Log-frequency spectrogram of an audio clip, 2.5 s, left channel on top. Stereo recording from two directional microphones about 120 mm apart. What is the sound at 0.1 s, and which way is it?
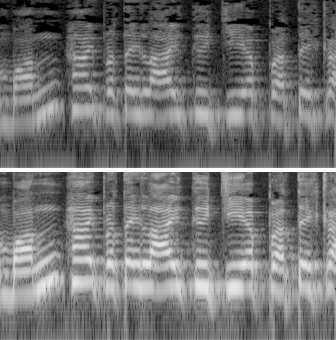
Speech, 30° right (ahead or behind).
